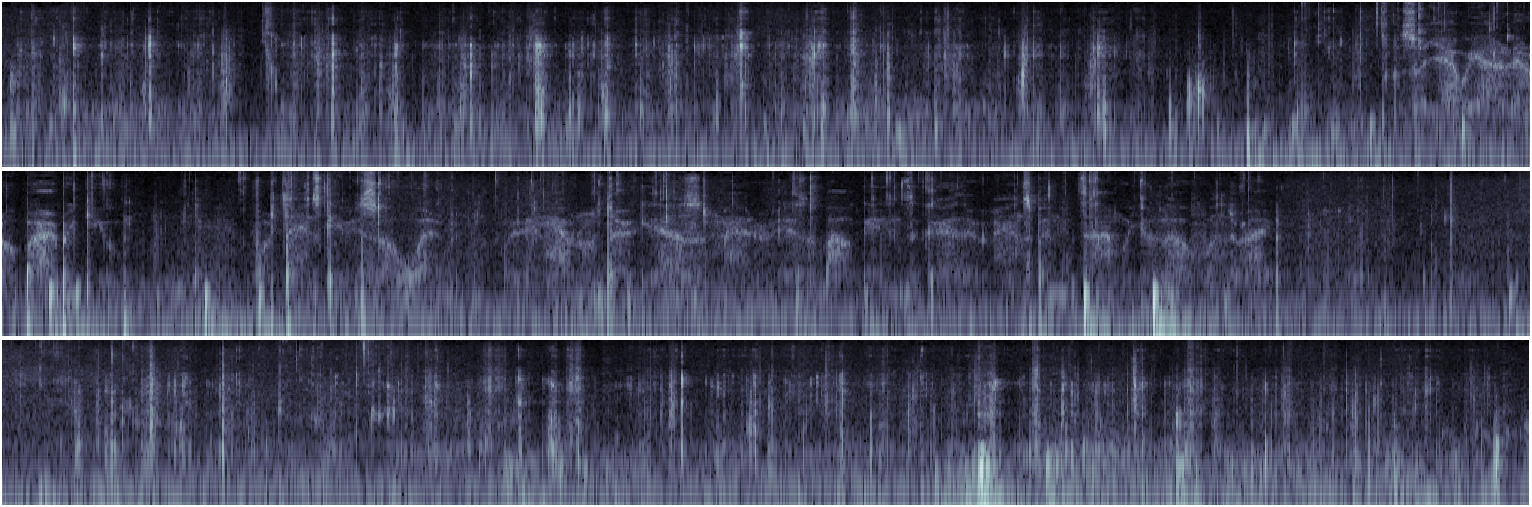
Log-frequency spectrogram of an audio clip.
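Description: Close-miked chewing and biting of grilled meat and rice, full of short wet mouth clicks and smacks throughout.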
